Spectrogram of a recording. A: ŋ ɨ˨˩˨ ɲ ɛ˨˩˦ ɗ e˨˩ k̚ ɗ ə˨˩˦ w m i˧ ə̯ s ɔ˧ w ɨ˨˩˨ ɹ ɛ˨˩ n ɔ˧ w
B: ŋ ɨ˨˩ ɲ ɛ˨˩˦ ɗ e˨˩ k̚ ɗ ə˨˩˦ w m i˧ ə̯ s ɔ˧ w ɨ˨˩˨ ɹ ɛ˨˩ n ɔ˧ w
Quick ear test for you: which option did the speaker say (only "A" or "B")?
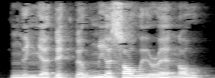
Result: B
